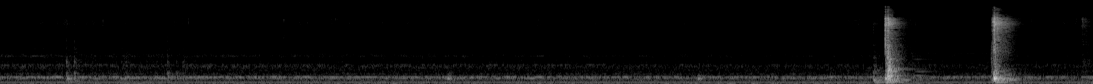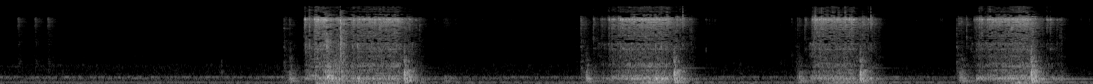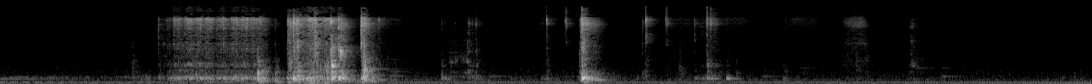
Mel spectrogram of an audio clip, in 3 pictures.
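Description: An industrial sewing machine stitches in short runs of about a second each, about six of them in the second half, while elastic is sewn along the sides. A steady low hum runs underneath, with two sharp clicks before the stitching starts and a few light clicks after it.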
